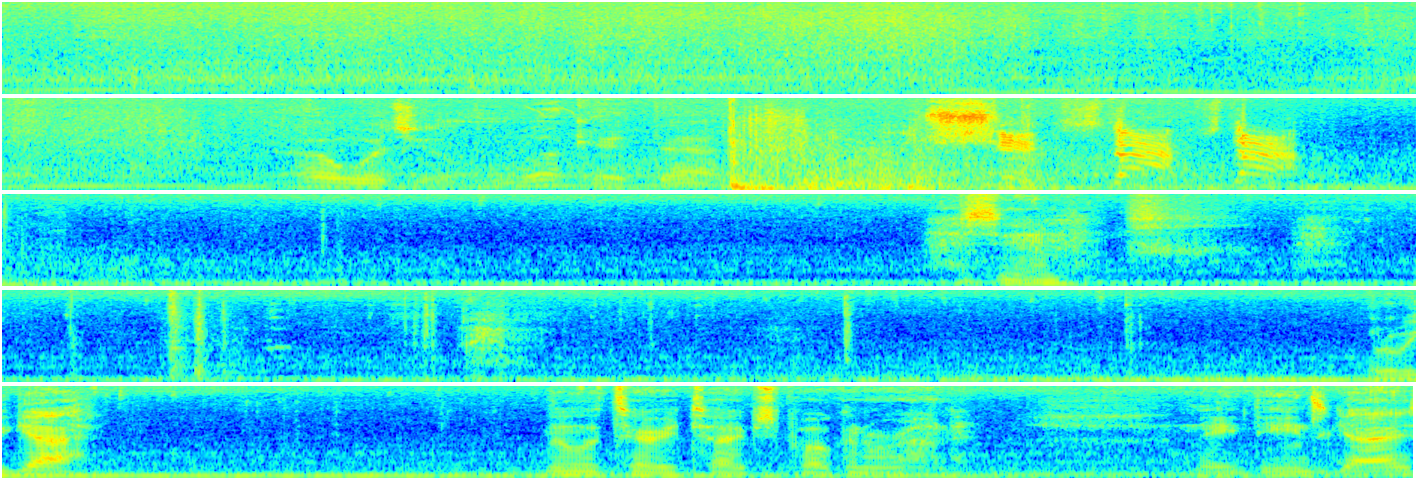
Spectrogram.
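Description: A jeep engine rumbles and revs up and down.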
